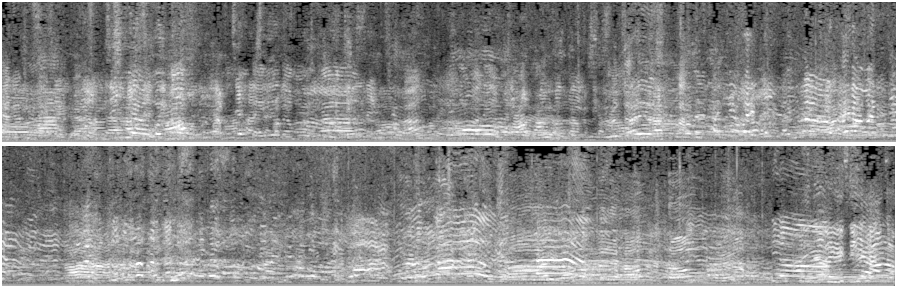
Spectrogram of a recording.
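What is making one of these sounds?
A crowd of adults and children chatter excitedly close by.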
